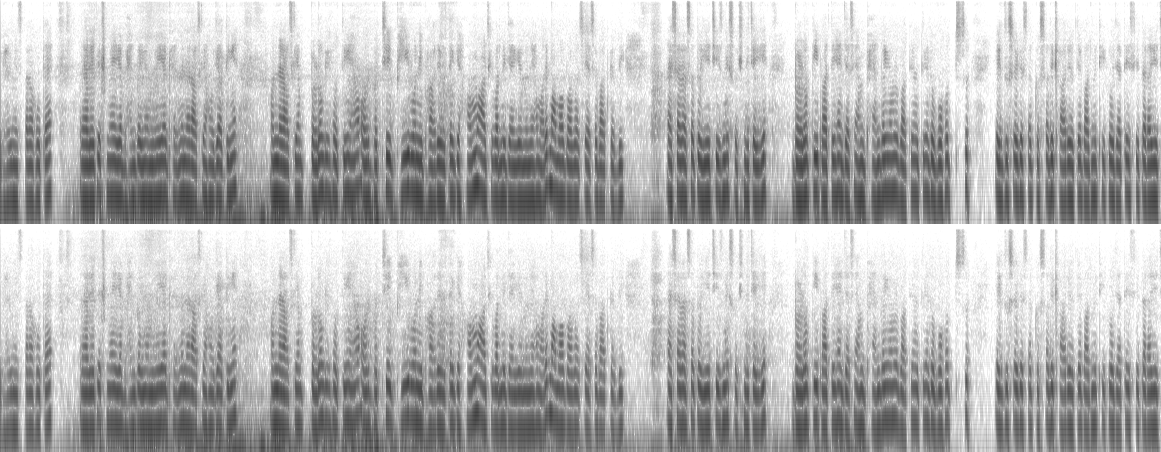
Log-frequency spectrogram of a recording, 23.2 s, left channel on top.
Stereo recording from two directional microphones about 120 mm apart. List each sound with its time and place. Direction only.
0.3 s a woman's voice: 15° left (ahead or behind)
13.3 s a woman's voice: 15° left (ahead or behind)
